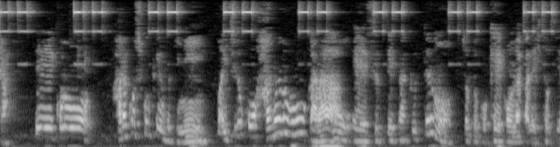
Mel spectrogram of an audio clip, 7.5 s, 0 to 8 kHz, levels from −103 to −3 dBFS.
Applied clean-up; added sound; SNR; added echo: classical method WPE with log-MMSE.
